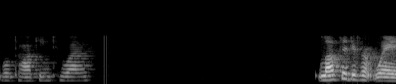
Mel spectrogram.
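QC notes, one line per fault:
1.01–1.09 s and 3.58 s, bit errors on a digital phone line: short bursts of sharp ticks and crackle sit on top of the speech, a cluster across the first span and a brief one at 3.58 s. Each flipped bit in the 8-bit logarithmic telephone stream corrupts one sample. Hits on the sign or upper bits throw that sample far off the waveform and produce the tick. The error rate points to roughly one or two bits in a thousand during those moments. The band-limited telephone sound itself, cut below 200 Hz and above 3.7 kHz, is heard alongside.
1.90 s to the end, sudden gain jump: the level steps up by about 6 dB between one sample and the next and stays there. The speech and the background noise rise together, which places the change in the signal path rather than in the talker. The likely cause is a digital gain setting or a one-bit shift applied at once with no ramp. 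That abrupt step can leave a click at the point of change.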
